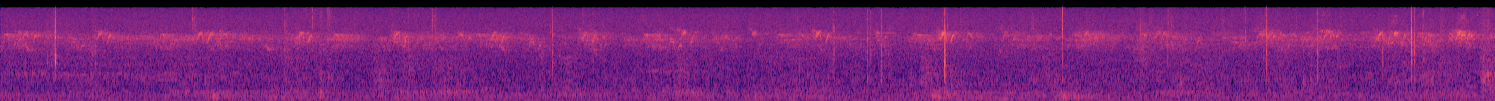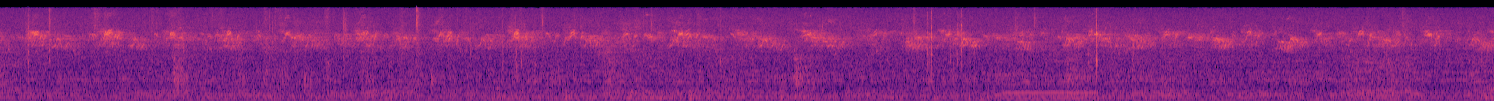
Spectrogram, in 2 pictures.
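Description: Small birds chirping continuously in quick, high, overlapping chirps, with a few faint knocks.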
